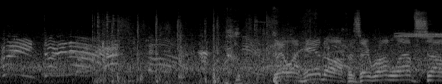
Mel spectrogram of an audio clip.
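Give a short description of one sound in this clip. Football players collide in a tackle with a heavy thud.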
